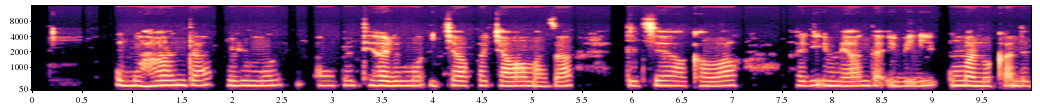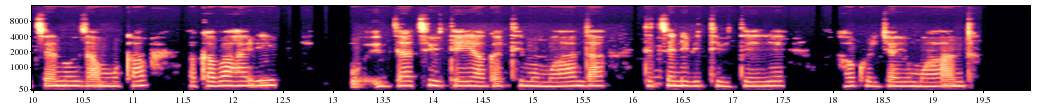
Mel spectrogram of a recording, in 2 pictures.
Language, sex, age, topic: Kinyarwanda, female, 18-24, government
